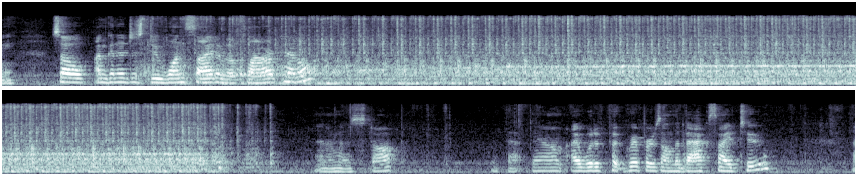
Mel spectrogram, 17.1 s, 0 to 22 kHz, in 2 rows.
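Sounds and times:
sewing machine stitching: 1.4 - 11.3.

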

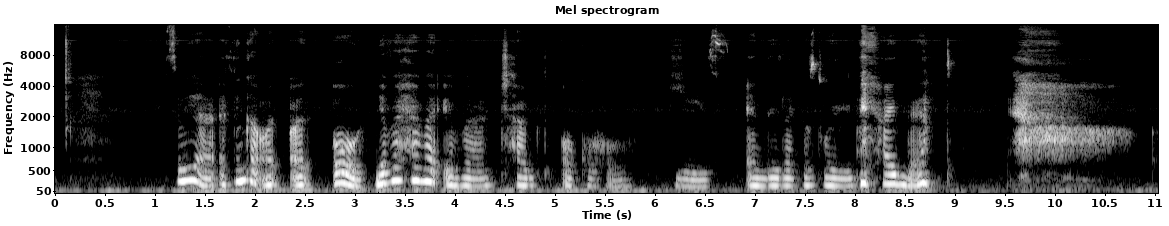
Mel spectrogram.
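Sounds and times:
woman sighing: 9.6 - 10.7.

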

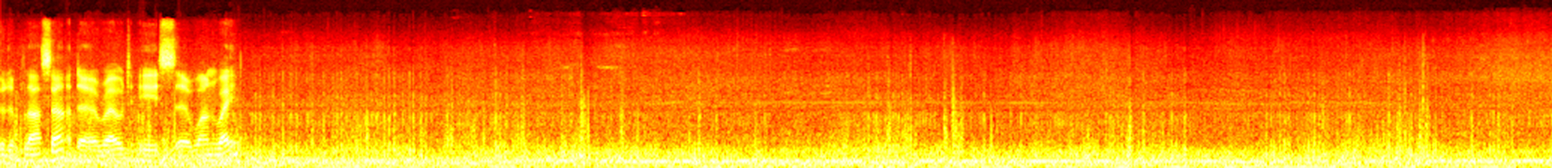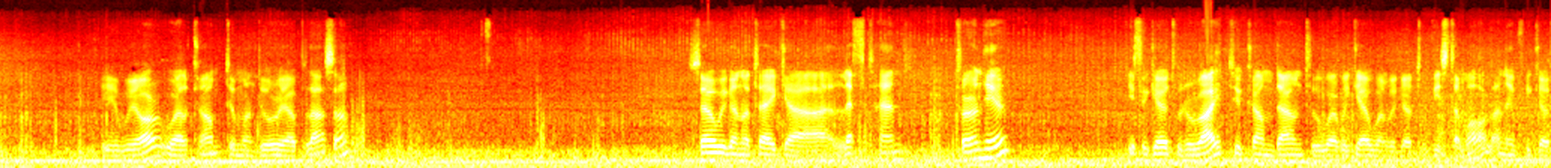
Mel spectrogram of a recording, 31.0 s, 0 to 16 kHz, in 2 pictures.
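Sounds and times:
car engine and road hum: 0.0 - 31.0.

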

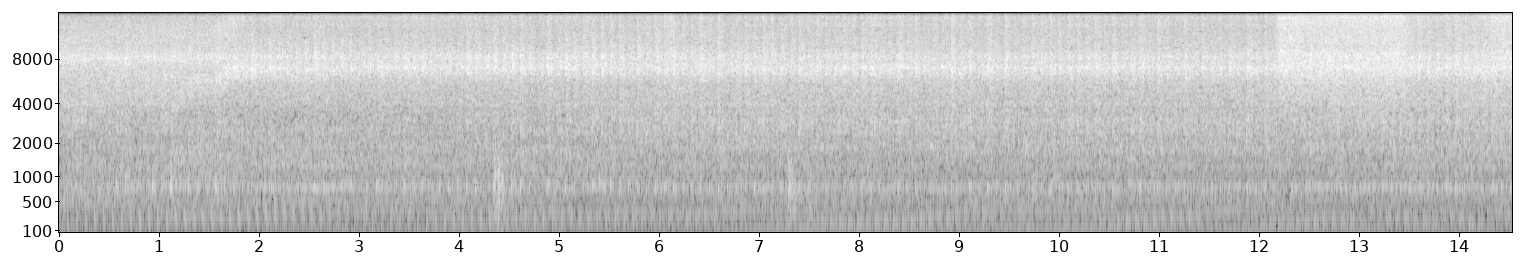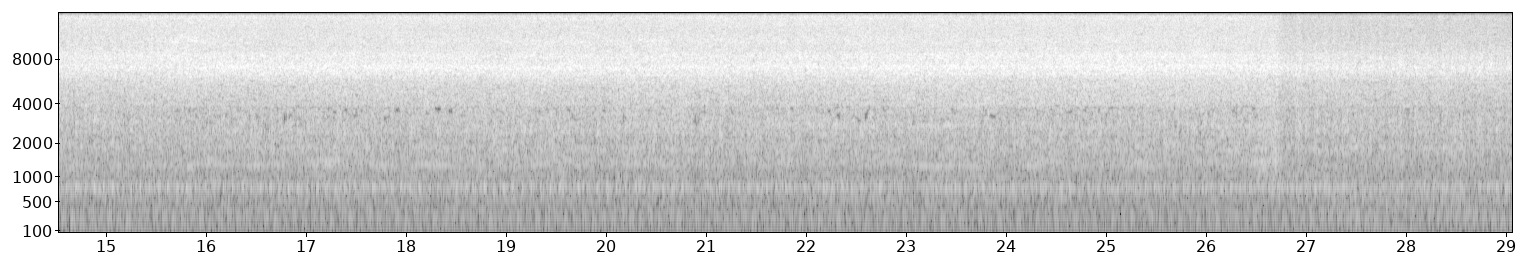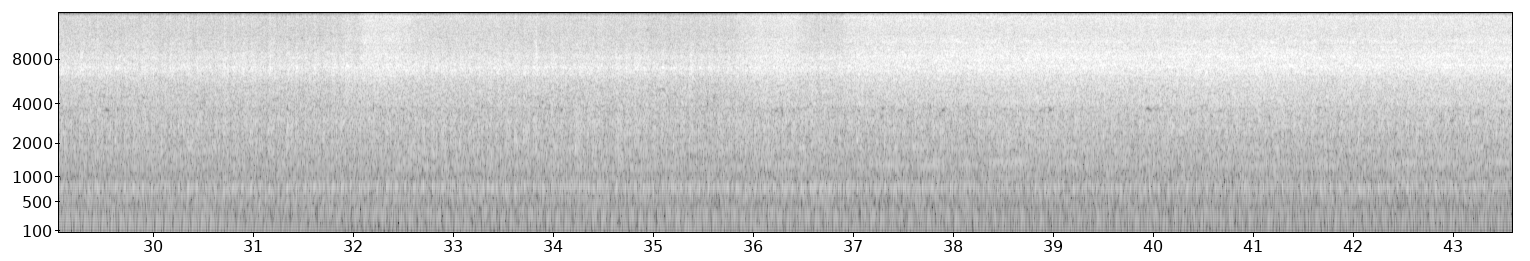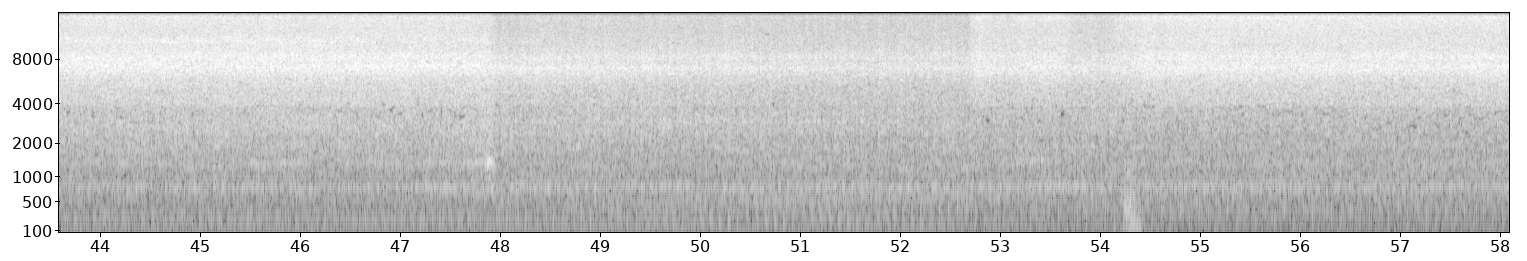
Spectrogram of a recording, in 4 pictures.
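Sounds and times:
band saw running: 0.0 - 58.0
saw cutting wood plank: 0.0 - 58.0
stationary engine running: 0.0 - 58.0.

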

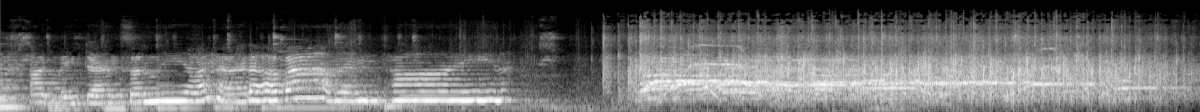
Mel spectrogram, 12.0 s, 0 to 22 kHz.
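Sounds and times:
audience applauding and cheering: 6.0 - 12.0
high whoops: 6.4 - 12.0.

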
